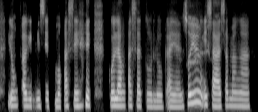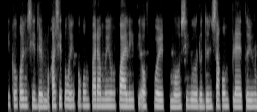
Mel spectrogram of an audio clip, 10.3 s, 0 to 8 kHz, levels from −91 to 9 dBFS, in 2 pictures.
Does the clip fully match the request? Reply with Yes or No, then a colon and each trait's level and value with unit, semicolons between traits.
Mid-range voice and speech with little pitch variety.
Yes: medium, 175 Hz; narrow, 1.5 semitones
